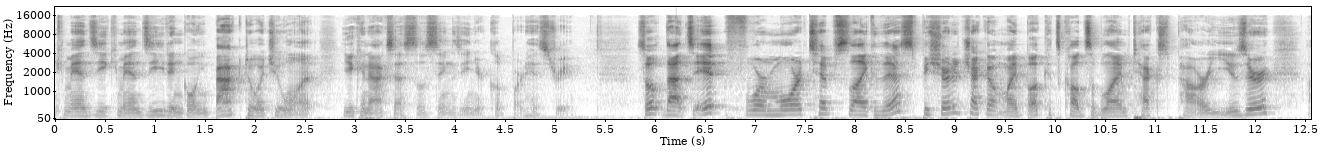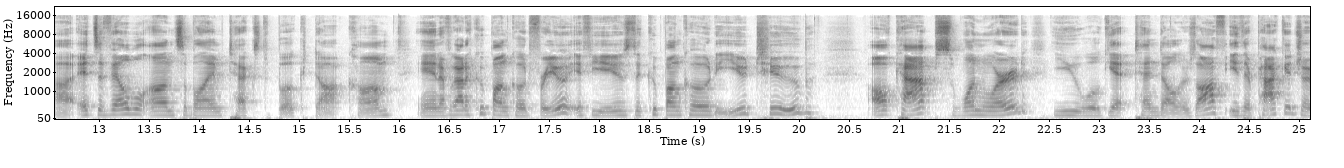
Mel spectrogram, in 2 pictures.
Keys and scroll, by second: 17.6 super+t, 18.4-20.2 typing.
